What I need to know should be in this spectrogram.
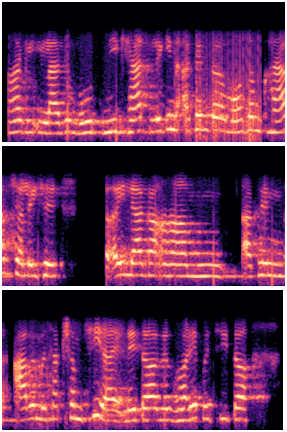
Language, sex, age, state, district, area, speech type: Maithili, female, 18-30, Bihar, Darbhanga, rural, conversation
